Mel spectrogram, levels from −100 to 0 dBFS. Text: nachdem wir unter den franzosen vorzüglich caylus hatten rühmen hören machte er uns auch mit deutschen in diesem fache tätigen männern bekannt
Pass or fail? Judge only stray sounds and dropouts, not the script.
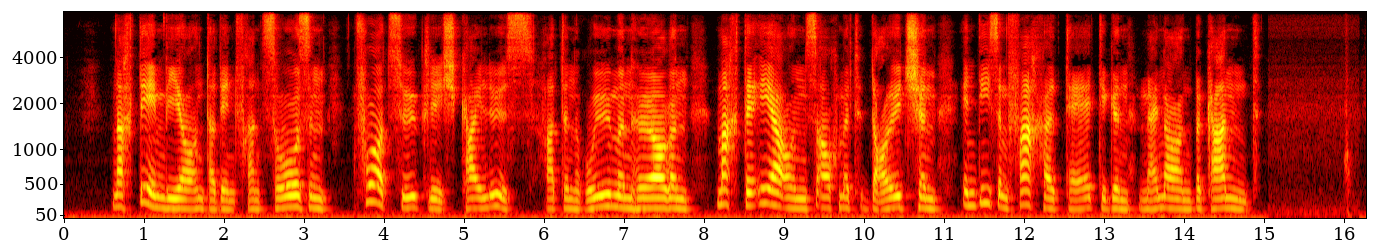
fail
